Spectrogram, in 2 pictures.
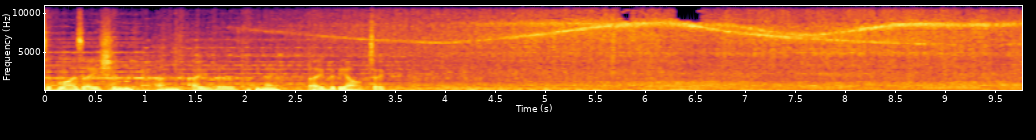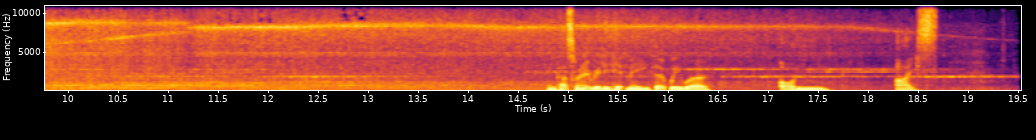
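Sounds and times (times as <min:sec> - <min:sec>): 
speech: 0:00.0 - 0:03.7, 0:14.9 - 0:16.6, 0:17.2 - 0:18.8
small ski plane engine roaring during takeoff over snow in the Arctic: 0:00.0 - 0:19.5.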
